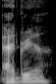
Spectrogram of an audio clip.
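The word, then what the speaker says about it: Adrià: The famed and fabled chef Ferran Adria, am I pronouncing his name wrong? Adria?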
